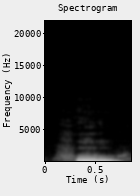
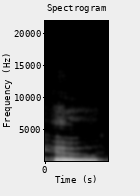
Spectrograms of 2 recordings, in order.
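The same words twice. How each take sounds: First: The word begins with a breathy hw sound. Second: The word begins without a breathy h sound. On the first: This is the traditional, older pronunciation. The speaker calls it right. "in my father's generation, it was" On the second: This is how nobody says it anymore in the old way. The speaker calls it wrong. "It wasn't"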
